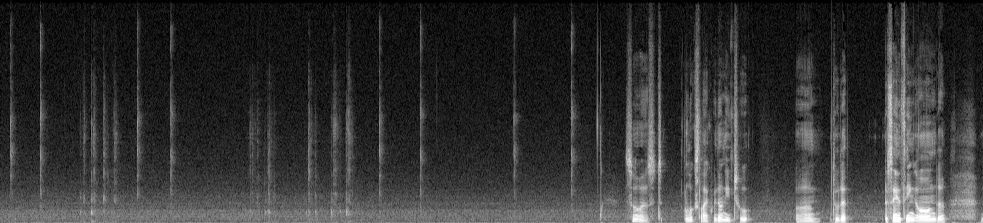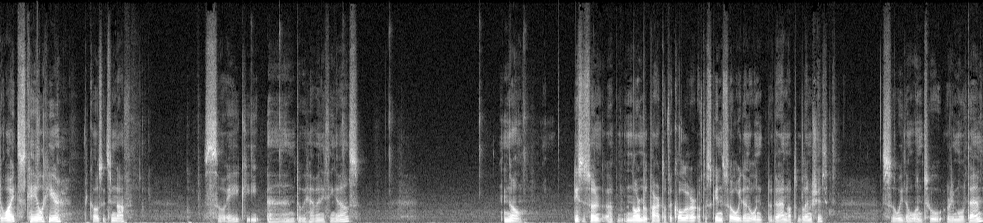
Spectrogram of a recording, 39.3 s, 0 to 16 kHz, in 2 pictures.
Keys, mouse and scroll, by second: 0.2 click, 1.6-2.5 scroll up 1, 2.7 click, 4.9-5.6 scroll down 2, 6.1-7.2 scroll down 4, 7.6-8.6 drag, 10.2-11.9 drag, 13.9-15.1 drag, 23.8 a, 24.7 click, 26.5-27.8 drag, 29.2-30.6 drag, 35.8 a, 35.9 scroll down 1, 38.9-39.3 scroll up 2.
